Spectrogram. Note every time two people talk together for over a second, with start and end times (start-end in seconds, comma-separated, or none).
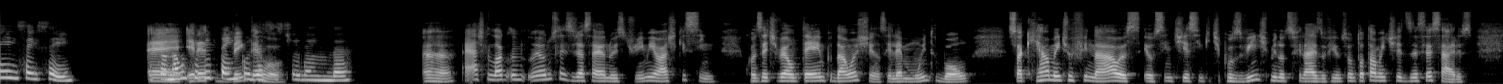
1.5-2.9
